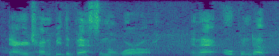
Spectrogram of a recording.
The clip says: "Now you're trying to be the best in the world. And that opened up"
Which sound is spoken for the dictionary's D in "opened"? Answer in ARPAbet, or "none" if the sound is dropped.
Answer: D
